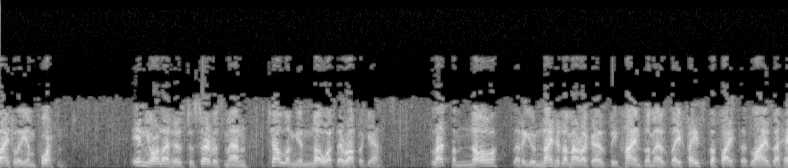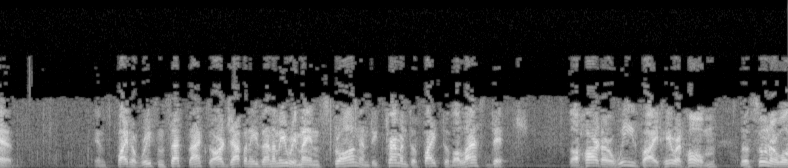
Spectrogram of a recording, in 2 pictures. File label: Commercial Ww Ii Support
